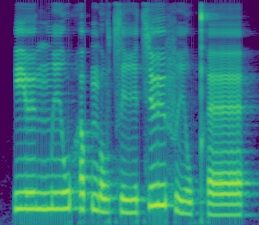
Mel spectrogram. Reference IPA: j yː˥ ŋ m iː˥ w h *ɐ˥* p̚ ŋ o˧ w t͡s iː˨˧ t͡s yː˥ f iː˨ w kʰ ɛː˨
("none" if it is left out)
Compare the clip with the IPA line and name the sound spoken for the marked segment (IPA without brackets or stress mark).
ɐ˥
